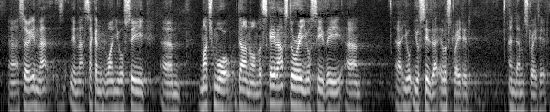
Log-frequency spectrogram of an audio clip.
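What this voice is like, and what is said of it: English accent. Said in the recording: “you can tell from my accent, I'm from England originally”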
